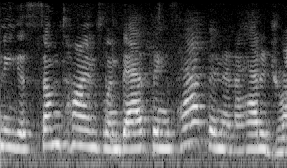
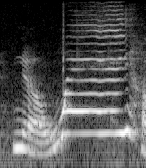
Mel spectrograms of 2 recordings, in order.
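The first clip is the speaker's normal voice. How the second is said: high, loud, drawn-out NO WAY; big playful punchline on "No way"; playful exclamation; 12 semitones higher, 6 dB louder than usual. Shown as a demonstration. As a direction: sing out WAY long and high. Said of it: "I changed it a little bit".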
